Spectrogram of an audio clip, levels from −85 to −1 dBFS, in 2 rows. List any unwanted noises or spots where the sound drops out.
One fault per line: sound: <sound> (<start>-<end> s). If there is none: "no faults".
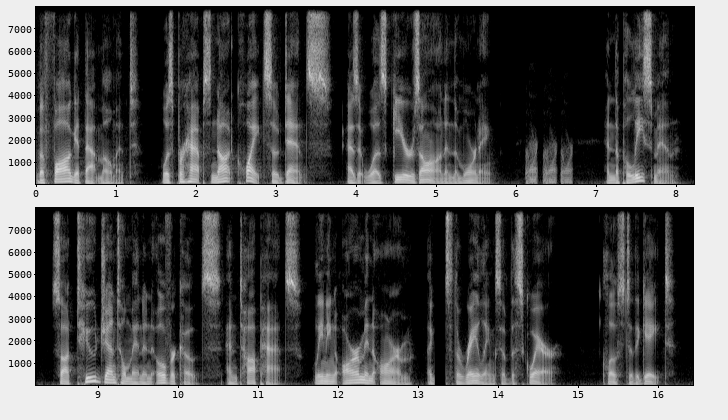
sound: laugh (6.1-6.7 s)
sound: dropout (13.2-13.3 s)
